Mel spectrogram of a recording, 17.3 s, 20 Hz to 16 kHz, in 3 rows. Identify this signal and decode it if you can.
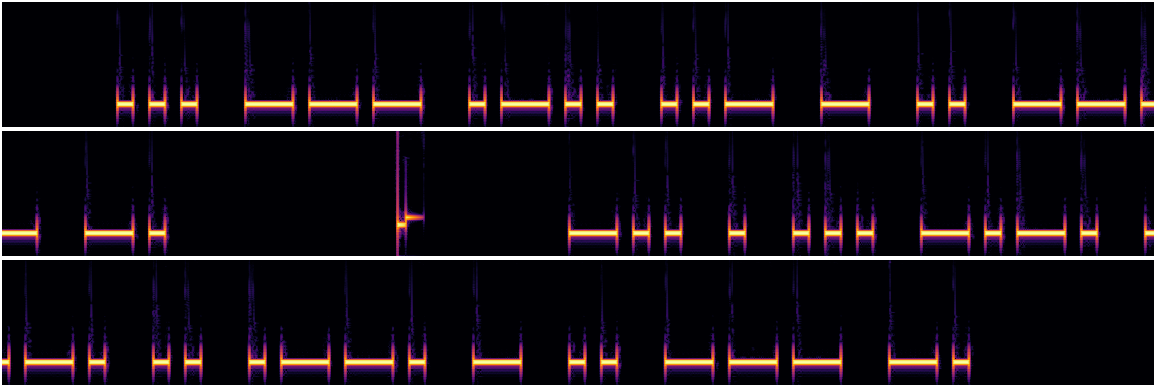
Morse code, heard as a keyed tone, about 15 wpm, 700 Hz. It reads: SOLUTION DESCRIPTION
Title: Sentences from Top 1300 Words - New Word Drill Alt - 15wpm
